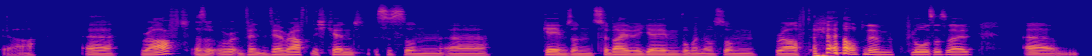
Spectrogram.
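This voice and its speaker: A young man co-hosting a podcast in casual chat, using youth slang and often halting to search for words. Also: fairly low pitch, steady tone, darkish tone, no room sound. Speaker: podcast co-host.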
